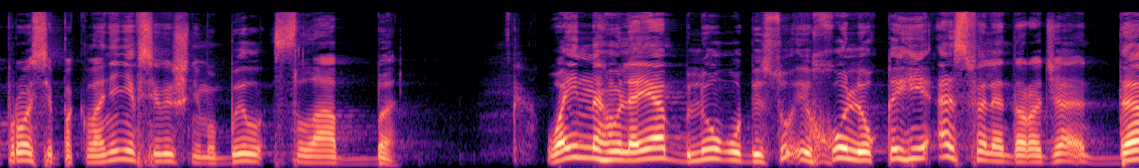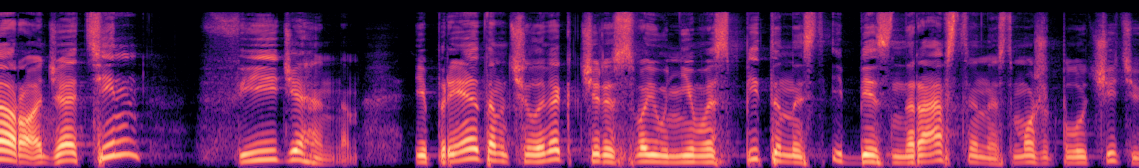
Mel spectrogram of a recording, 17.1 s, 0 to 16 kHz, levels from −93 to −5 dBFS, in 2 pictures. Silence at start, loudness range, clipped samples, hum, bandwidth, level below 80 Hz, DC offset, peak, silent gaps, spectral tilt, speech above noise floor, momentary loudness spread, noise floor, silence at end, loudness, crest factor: 0.05 s; 7 LU; under 0.1%; none; 12.5 kHz; -60 dBFS; under 0.1%; 0 dBFS; none; -5 dB/octave; 51 dB; 13 LU; -68 dBFS; 0 s; -18 LUFS; 18 dB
